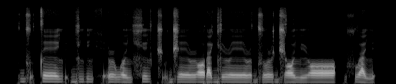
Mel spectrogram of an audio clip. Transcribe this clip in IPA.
d͡z ṵ t eː lʲ ɾ ṵ ɡʲ u lʲ ɾʲ e lʲ h ḛ ɹ w ɤ lʲ xʲ ɤ lʲ t͡ʃ ṵ d͡ʒ eː ɹ ɔ ɾ a ɡʲ ɤ ɹ eː ɹ d͡z u ɹ d͡ʒ ɔː lʲ ɹ ɔː | sʷ a lʲ

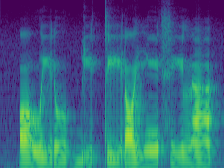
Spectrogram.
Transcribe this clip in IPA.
ɔ˨ w i˧ ɾ u˨ ɡ͡b i˨˦ t i˦˨ ɾ ɔ˧ j ĩ˧ s i˧ l ã˦

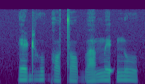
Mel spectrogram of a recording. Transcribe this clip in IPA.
e˦ ɖʱ u˦ ɡ ɔ˨ t ɔ˨ b a˨˦ m e˦ ʔ n u˦˨

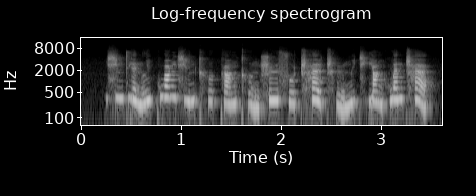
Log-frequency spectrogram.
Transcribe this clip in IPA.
ɕ i˧˥ n t̪ j ɛ̰˨˩ n l i˧˥ k w ɑ˥ ŋ ɕ i˧˥ n kʰ ɤ˧˥ k ɑ˧˥ ŋ kʰ ɤ̰˨˩ ŋ ʂ ɻ̩˥ s u˧˥ ʈ͡ʂʰ a˥˩ ɪ̯ ʈ͡ʂʰ ɻ̩˨˩ m i˥ t͡ɕʰ j ɑ˥˩ ŋ x w a˥ n ʈ͡ʂʰ ä˥˩

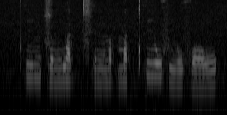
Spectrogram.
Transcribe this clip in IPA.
pʰ iː˧ ŋ t͡s ʊ˨˧ ŋ w ɐ˨˥ t̚ t͡sʰ ɪ˨ ŋ n̪ ɐ˧ p̚ m ɐ˧ t̚ pʰ iː˥ w f iː˨ w f o˨˧ w

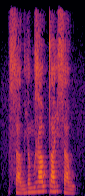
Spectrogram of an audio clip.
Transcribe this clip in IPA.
s a˨˩˨ w j ə˧ m ɣ a˧˥ w t̪ a˧˥ j s a˨˩ w

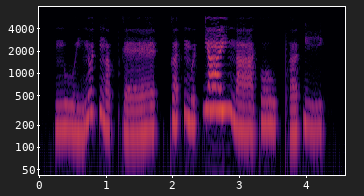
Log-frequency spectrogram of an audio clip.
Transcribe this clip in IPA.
n̪ uː˨˩ j n̪ ɵ˥ t̚ ŋ ɐ˨˥ p̚ k ɛː˨˧ | k ɐ˨˥ t̚ m ɵ˨˥ t̚ j aː˥ j n̪ aː˨ k o˧ w pʰ ɐ˨˥ t̚ iː˧ t̚

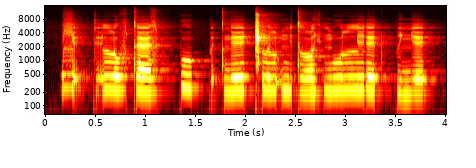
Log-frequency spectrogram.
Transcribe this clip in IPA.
ɮ ḛ˨˦ kː ḛ˨ lː o˨ v t ɛː˨ z pː uː˦ pː ḛ˨ t ŋ eː˦ ǁ ɯ˦ l ṵ˦ ŋ i˨ t lː ɔ˦ ç ŋ uː˦ lː i˦ ɾ eː˨ t pː i˨ ɲ e˦

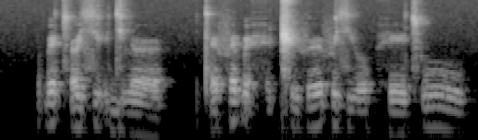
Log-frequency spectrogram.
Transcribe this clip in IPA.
ɓ ɛ˧ t͡sʼ œ˨˦ sʲ o˨ ɾ ḛ˦˨ dʲ ø˨ l œː˨ | tʼ ɛ˧ f ɛ˦ ɓ ɛ̰˨ h ɛ̰˦ ǁ y˨ f øː˦ f ø˧ sʲ o˧ | h eː˨ t͡sʼ uː˦˨

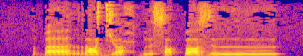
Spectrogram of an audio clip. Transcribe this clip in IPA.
ɓ aː r ɒ dʲ ɒː ħ ɓ ɯ s ɒ k͡p ɒ z ɯː

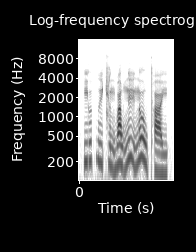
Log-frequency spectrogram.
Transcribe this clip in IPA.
j ɯː˧˥ k̚ ʋ i˧ t͡ɕ u˧˩ n b a˥˨ w n iː˥˨ n ɤː˥˨ w pʰ a˩ j

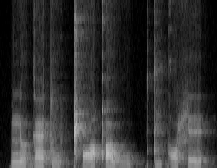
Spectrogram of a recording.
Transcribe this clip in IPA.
n ɵ˥˨ ɡ æ˧˩ t u˧˩˧ ǁʰ ɔ˥˨ qʼ u˧˩˧ | t i˩˧˩ ɡ ɔ˩˧˩ ɬ e˦

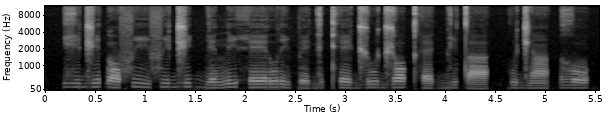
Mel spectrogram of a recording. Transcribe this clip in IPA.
ɣ i˦ d͡ʒ i˦ ɗ ɔ˨ f iː˦˨ f i˦ d͡ʒ i˦ ɡ͡b e˨ n i˦ h eː˦ ɾ u˦ ɾ i˨ p e˨ ɡ ɪ˦ kʰ e˦˨ d͡ʒ u˦ d͡ʒ ɔ˦ kʰ ɛ˨ ɡ͡b i˦ t a˨ | kʷ ɪ˨ d͡ʒ ã˨ | ɣ o˨

